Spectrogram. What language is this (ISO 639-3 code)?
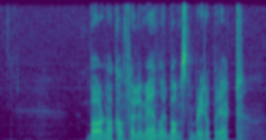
nor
